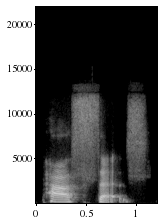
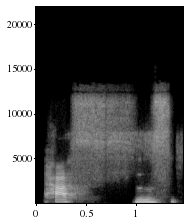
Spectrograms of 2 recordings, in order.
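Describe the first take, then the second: First: The vowel before the final s is clear. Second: The vowel before the final s is dropped. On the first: The speaker calls it right. "So you need that eh" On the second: The speaker calls it wrong. "or else you it's hard to say, like"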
